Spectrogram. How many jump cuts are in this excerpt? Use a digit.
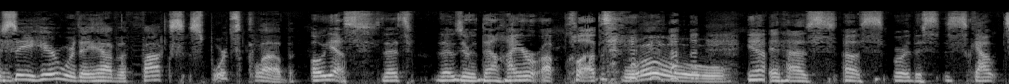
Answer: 1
